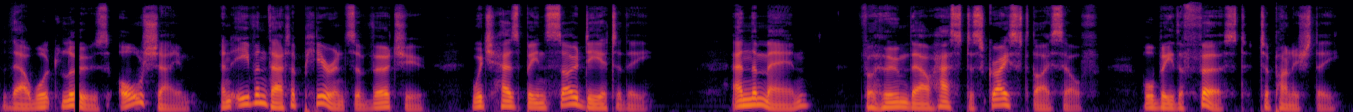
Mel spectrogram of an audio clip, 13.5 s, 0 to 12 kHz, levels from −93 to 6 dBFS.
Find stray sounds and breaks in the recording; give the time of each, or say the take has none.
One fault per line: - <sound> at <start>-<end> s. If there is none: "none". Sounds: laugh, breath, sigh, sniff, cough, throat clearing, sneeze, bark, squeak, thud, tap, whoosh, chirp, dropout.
- dropout at 0.7-0.8 s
